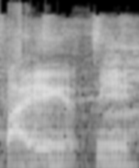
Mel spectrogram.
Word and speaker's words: Bright: انهم ينادونني "" بدلا من "برايت" احيانا في الكثير من الأحيان, في الواقع ولدت في يوم السبت في 27 من ديسيمبر, 1997 (ماهو برجك الصيني؟)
